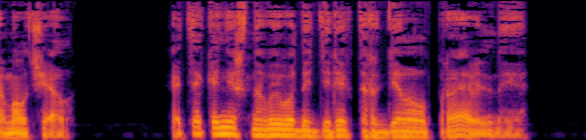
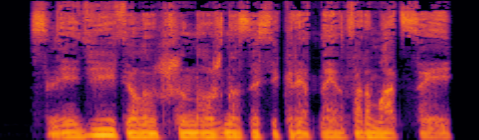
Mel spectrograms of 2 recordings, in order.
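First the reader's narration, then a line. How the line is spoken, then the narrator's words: Hiss. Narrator (Russian): прошипел Жемчужников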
